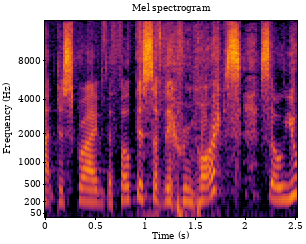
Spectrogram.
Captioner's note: laughs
